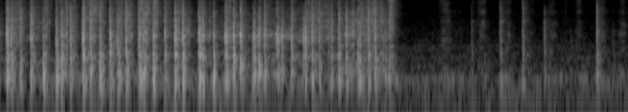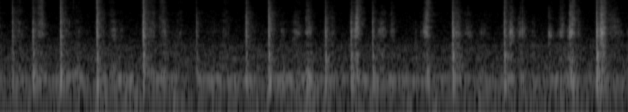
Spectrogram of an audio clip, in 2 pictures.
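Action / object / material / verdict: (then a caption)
tap / cardboard game box lid / cardboard / none. Fingertips and nails tap and scratch the glossy lid and edge of a large, hollow cardboard Payday board game box. For the first three seconds there is loud, dense, fast scratching and tapping with a bright texture. After that come quieter, sparser, dry taps with almost no ring.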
